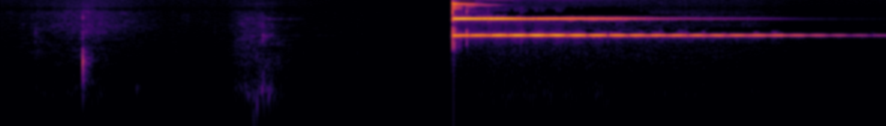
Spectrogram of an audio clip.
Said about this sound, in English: Separate the practices with the sound of the meditation bells.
